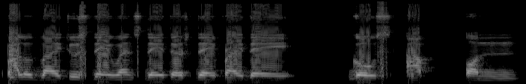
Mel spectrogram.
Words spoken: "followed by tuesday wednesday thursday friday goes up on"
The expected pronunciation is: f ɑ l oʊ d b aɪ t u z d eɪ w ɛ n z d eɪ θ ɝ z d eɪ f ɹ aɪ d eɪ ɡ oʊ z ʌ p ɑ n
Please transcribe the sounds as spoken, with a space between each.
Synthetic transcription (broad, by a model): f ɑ l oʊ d b aɪ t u s d eɪ w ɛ n s d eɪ t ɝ s d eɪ f ɹ aɪ d eɪ ɡ oʊ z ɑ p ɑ n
